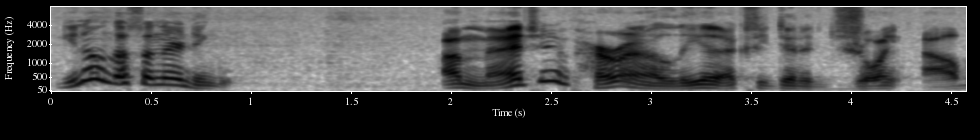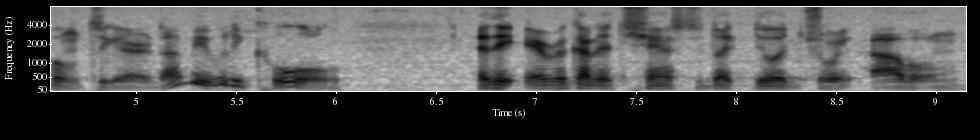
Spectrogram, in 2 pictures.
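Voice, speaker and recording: A deep-voiced man chats through a reaction video, circling back and repeating his thoughts. The sound is dry and close, with no room around him. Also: wildly swooping pitch, brisk, gravelly, darkish tone, slightly rough, no echo. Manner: rambling, hesitant, repeats himself. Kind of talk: casual reaction commentary.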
